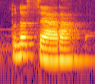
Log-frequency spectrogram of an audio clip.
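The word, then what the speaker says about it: Bună seara: 오히려 부너세아라 이렇게 너무 늘리게 되면 이해하기가 더 어려울 수 있으니까 부너세아라, 부너세아라 이렇게 빨리 발음해 주시면 됩니다.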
